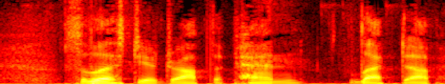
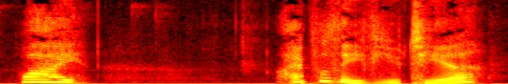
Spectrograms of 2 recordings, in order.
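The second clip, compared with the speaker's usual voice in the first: Luna voice; 10 semitones higher than usual. Acted. Luna's voice.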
